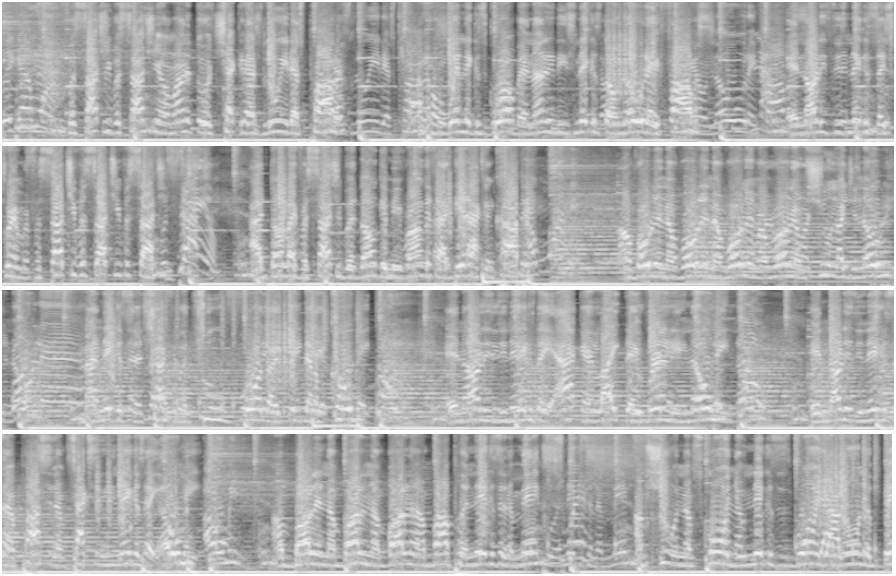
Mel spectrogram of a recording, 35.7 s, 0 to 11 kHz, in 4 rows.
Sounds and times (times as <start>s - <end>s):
Music: 0.0s - 35.6s.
